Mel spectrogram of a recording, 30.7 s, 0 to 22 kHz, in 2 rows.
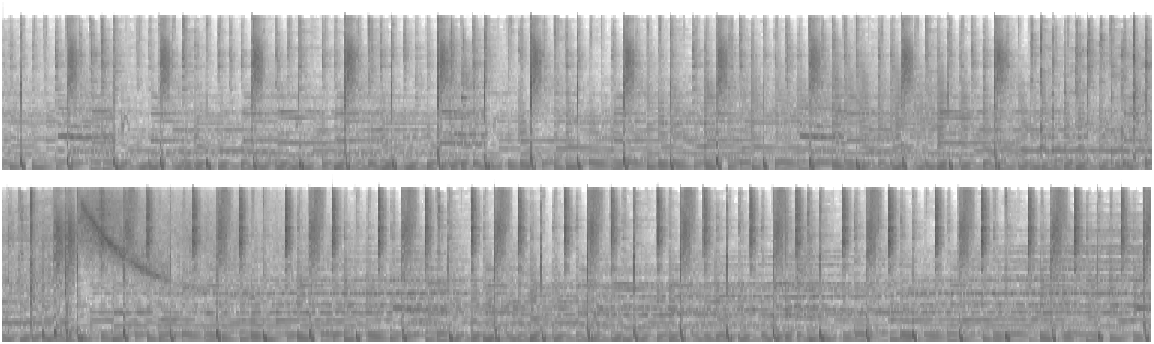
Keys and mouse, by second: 1.1 s, 3.6 ctrl+z, 4.1 a, 4.3 a, 4.8 s, 8.6-12.8 middle drag, 13.0-15.6 middle drag, 16.3-20.3 drag, 20.5 e, 24.9 ctrl+r, 26.8 ctrl+r, 28.4-30.6 middle drag.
